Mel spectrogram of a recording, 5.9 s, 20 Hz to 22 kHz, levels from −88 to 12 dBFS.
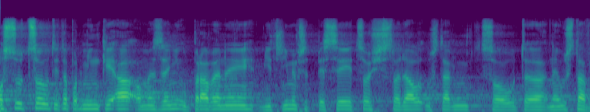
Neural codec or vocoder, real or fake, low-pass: none; real; 10.8 kHz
